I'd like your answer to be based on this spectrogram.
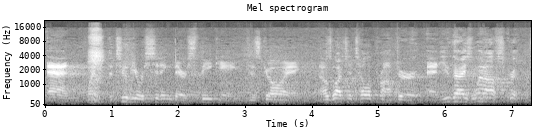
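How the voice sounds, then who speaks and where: A man with a fairly high voice asks a question from the audience, chatty and admiring, his wording loose and wandering. He sounds distant from the mic, with clear room noise around him. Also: moderate pace, few pauses. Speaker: reporter asking a question. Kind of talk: press conference question.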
